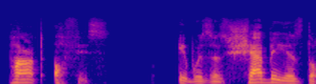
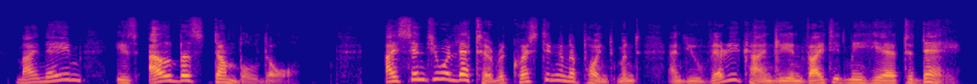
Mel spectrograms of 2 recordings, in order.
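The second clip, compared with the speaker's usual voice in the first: higher, brisk formal introduction; courteous younger headmaster; 5 semitones higher than usual. Acted. Visitor reminding the matron of his appointment, courteously. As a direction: introduce yourself with polished courtesy.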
